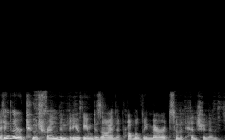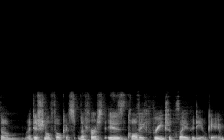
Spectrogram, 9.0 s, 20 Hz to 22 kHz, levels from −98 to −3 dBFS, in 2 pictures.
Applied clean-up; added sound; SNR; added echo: neural mask model DeepFilterNet 3.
